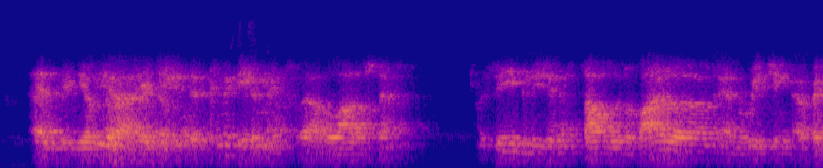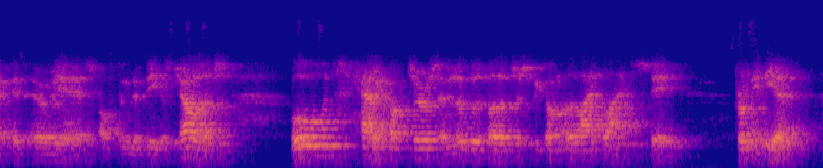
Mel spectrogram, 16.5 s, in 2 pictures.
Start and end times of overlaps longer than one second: 0.9-3.0

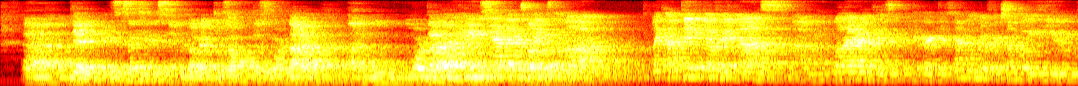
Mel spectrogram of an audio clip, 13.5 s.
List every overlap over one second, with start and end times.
5.3-6.8

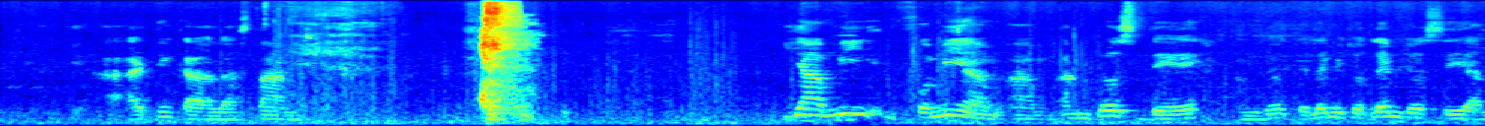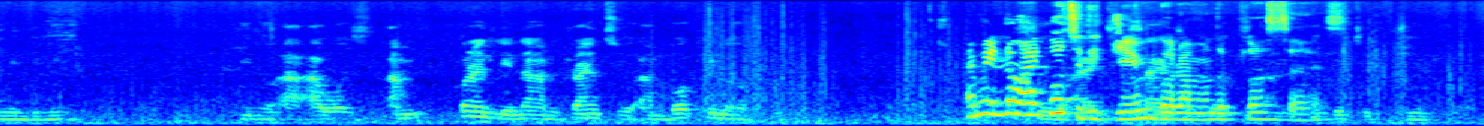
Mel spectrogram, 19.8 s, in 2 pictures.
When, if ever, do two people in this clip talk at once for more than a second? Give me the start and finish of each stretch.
16.8-18.7

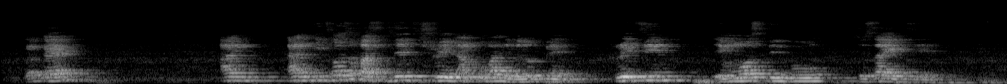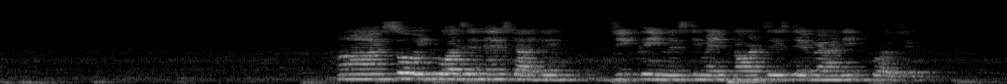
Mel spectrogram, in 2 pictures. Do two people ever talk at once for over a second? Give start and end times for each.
none

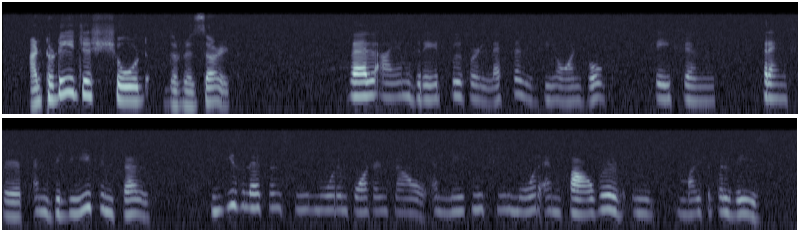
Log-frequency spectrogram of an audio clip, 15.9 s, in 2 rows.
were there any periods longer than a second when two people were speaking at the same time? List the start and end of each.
none

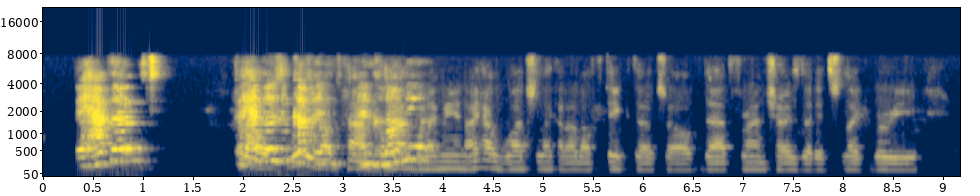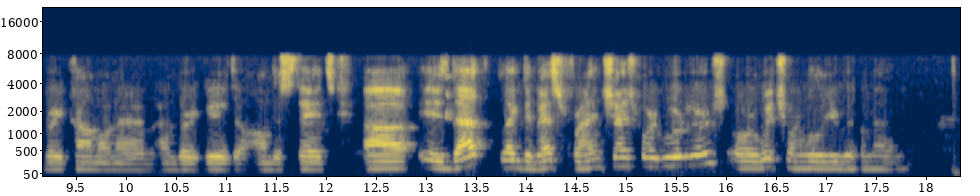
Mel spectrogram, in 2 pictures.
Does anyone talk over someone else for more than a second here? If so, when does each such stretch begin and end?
1.9-3.9

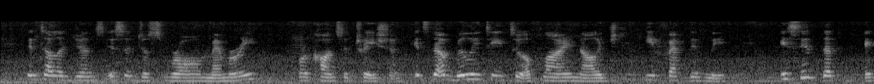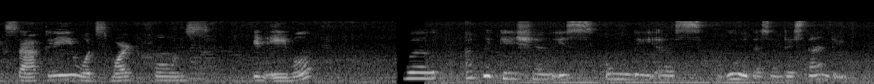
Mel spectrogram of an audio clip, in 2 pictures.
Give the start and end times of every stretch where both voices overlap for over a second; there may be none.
none

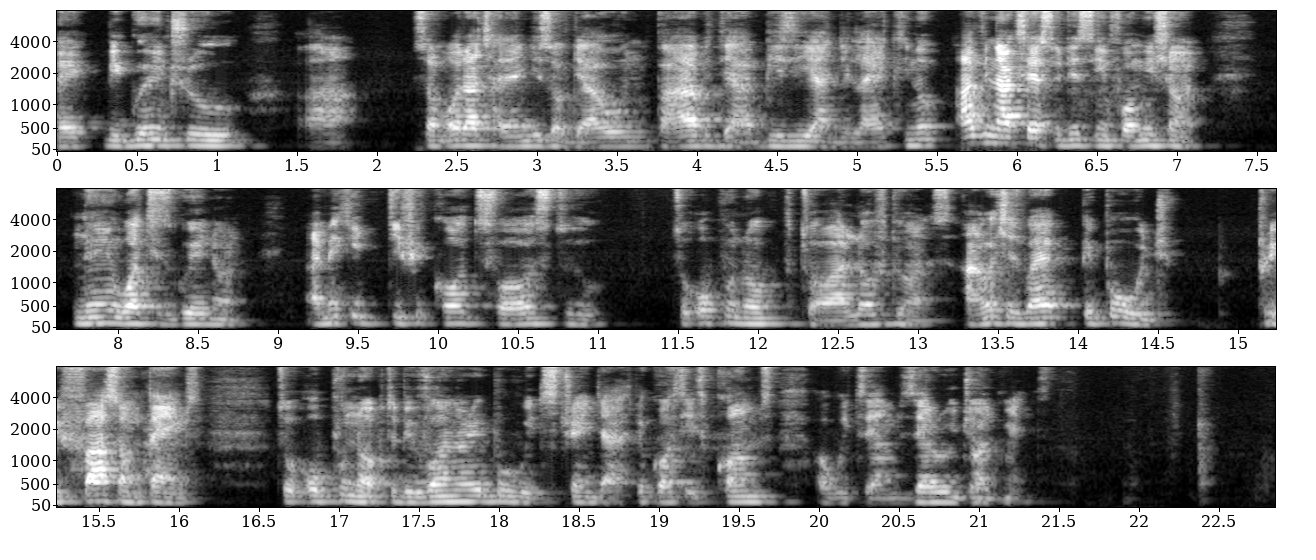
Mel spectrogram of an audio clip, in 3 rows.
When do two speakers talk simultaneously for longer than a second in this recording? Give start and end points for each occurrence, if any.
none

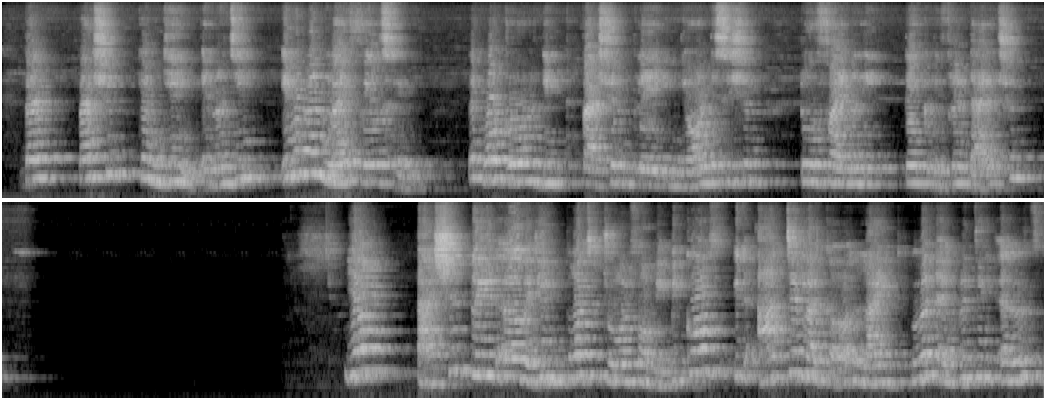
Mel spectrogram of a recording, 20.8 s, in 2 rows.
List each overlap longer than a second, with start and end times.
none

